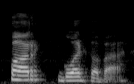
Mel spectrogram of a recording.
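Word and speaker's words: Парк Горького: worked on my pronunciation, learning how to pronounce things like Gorky Park is in Russian is Park Gorkova.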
